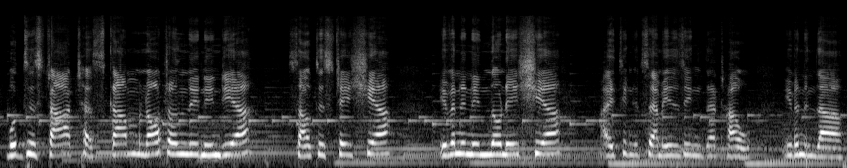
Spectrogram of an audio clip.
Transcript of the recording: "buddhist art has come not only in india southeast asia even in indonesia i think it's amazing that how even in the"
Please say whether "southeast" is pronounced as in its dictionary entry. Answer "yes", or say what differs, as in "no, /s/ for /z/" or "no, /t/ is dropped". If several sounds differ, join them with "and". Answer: no, /t/ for /θ/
